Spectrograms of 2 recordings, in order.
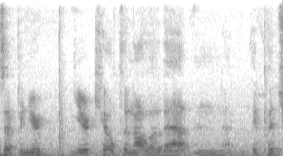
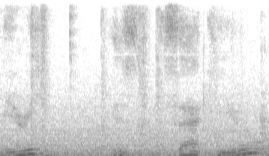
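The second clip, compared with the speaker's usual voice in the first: soft, distant voice of a god; very faint voice; 5 semitones higher, 9 dB quieter than usual. Acted. Game master as a god answering a prayer, very faintly. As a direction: call faintly, as if barely reaching her. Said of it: "very faint voice, you hear".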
